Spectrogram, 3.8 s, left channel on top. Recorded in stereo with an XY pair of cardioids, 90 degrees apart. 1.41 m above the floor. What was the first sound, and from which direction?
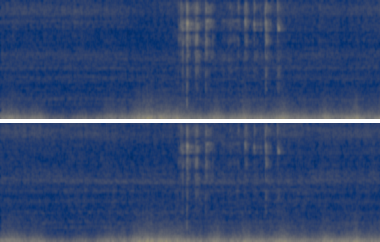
A dropped coin, 40° left.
